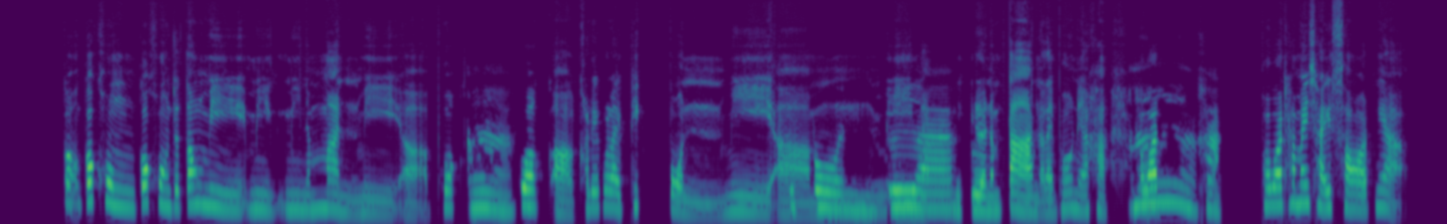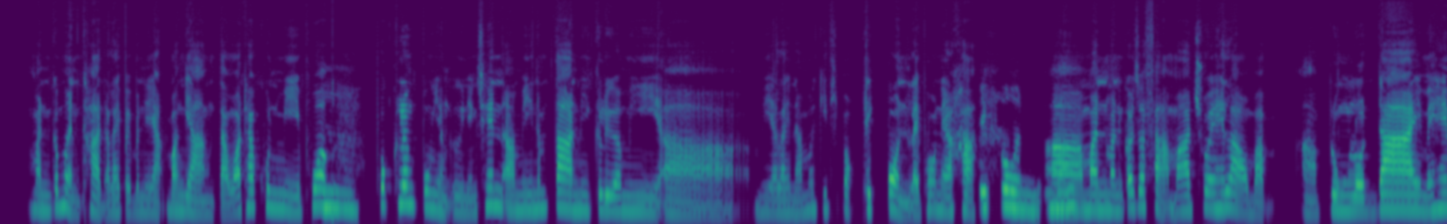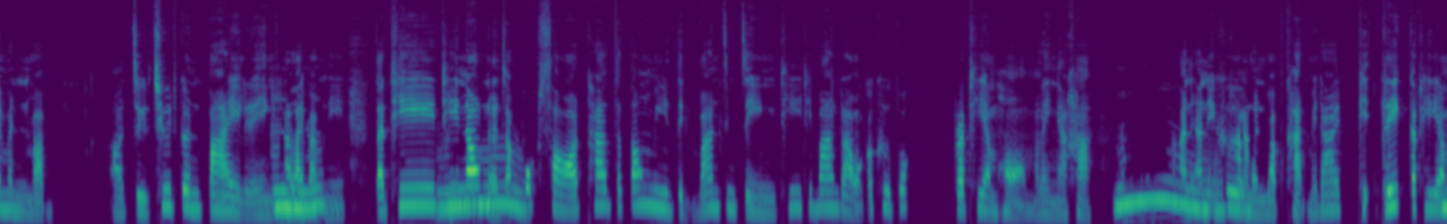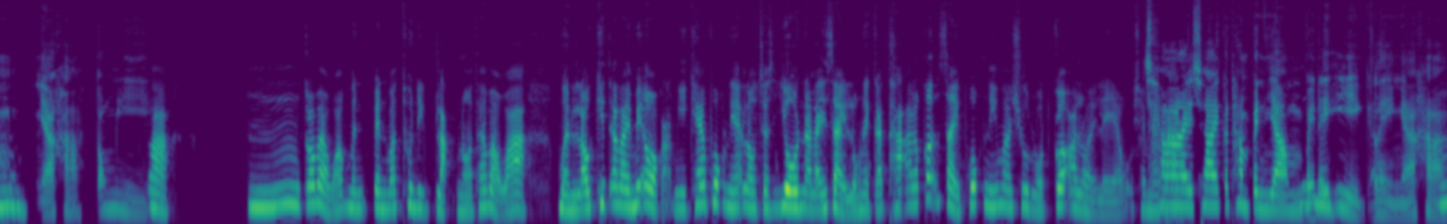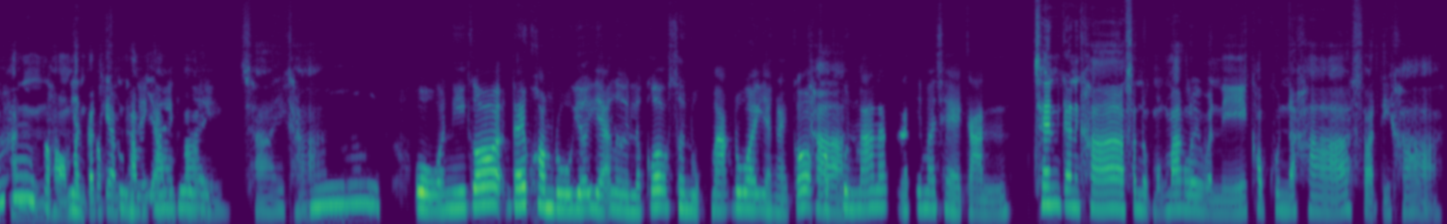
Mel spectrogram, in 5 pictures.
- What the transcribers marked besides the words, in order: tapping; other background noise
- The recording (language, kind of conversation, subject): Thai, podcast, แนะนำสูตรทำอาหารง่ายๆ ที่ทำเองที่บ้านได้ไหม?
